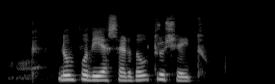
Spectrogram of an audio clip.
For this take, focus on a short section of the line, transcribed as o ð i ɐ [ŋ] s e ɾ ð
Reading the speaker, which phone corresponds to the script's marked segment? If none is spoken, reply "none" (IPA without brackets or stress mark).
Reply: none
